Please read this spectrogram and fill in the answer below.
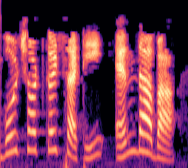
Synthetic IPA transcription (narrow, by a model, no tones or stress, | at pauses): boɾʈɕɔʈkəʈsaʈʰiːɛ̃nd̪aba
